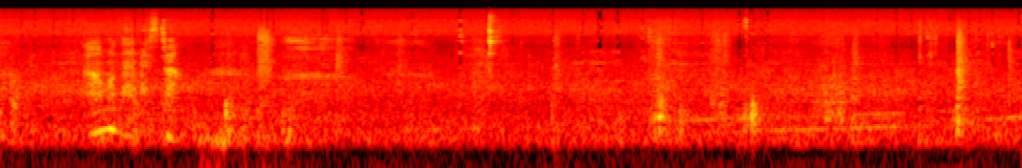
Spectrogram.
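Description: Quiet handling of a horse's bridle: a few faint, scattered clicks of the leather straps and metal full-cheek bit. A soft murmuring voice comes and goes under them.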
